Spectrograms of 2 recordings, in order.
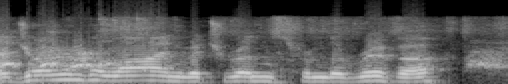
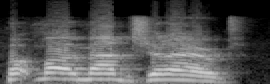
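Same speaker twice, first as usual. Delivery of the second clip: high-pitched lordly command; shouted order; 6 semitones higher, 3 dB louder than usual. Acted. Lord sending workers to the burning mansion, shouted order. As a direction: shout an urgent order across the grounds.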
